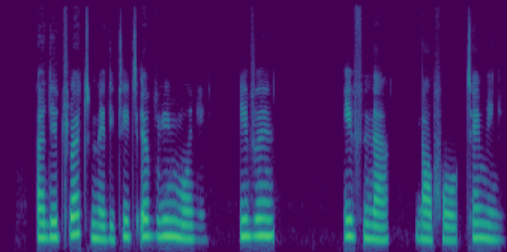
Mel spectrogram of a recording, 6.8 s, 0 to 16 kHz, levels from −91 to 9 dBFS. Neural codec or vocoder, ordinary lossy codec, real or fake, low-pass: codec, 32 kHz, 1.9 kbps, SNAC; none; fake; 14.4 kHz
